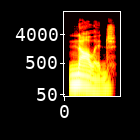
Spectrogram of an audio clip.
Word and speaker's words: knowledge: So many letters, so many useless letters in terms of our pronunciation, right? Let's see what happens when we backchain it and when we write it phonetically. Are you ready? Lidge. There's only two parts now. Knowledge. There are only two parts, really, to the sound of this word, the pronunciation of this word.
